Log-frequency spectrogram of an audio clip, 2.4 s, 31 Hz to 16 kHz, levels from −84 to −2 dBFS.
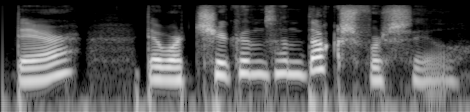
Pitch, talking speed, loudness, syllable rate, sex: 225 Hz, 205 wpm, -18 LUFS, 6.5 syllables/s, female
